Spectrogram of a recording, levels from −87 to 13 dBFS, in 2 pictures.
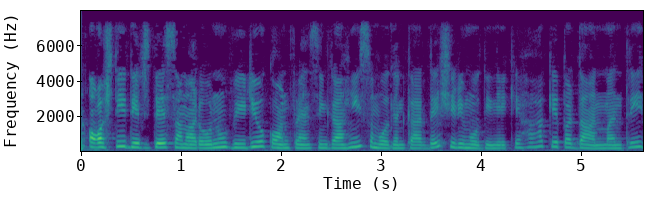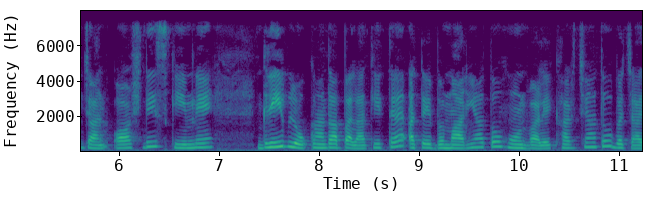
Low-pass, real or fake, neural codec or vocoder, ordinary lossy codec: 7.2 kHz; fake; codec, 16 kHz in and 24 kHz out, 2.2 kbps, FireRedTTS-2 codec; none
